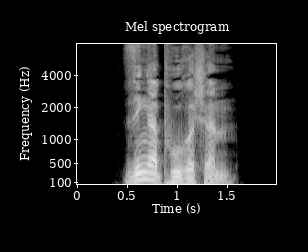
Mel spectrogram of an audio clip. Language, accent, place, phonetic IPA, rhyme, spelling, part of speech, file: German, Germany, Berlin, [ˈzɪŋɡapuːʁɪʃm̩], -uːʁɪʃm̩, singapurischem, adjective, De-singapurischem.ogg
- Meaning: strong dative masculine/neuter singular of singapurisch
